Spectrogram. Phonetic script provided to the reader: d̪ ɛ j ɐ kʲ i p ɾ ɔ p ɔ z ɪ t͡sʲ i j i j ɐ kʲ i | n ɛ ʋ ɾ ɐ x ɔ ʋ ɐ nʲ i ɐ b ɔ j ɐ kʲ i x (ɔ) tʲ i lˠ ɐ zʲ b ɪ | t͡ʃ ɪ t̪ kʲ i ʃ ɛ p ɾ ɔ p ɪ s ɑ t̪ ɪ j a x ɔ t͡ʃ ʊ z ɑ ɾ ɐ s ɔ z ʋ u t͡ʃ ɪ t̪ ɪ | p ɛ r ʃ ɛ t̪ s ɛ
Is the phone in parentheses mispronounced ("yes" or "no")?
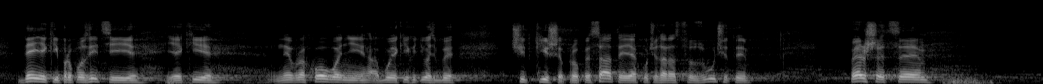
no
